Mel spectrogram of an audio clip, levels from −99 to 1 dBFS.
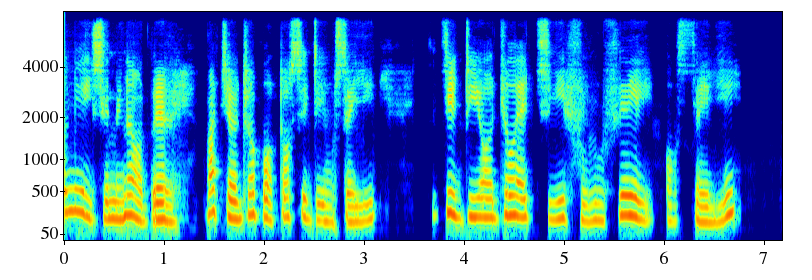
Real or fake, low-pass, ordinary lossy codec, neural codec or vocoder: fake; 7.2 kHz; none; codec, 16 kHz in and 24 kHz out, 0.6 kbps, FireRedTTS-2 codec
